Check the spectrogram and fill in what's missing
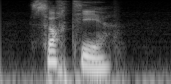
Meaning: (verb) 1. to exit, go out, come out 2. to take out, bring out 3. to have or take 4. to organise; put by sort; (noun) end, closing
- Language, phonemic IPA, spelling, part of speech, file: French, /sɔʁ.tiʁ/, sortir, verb / noun, Fr-sortir.ogg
